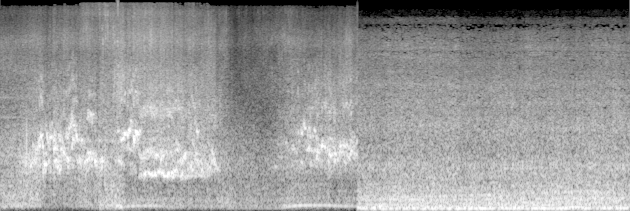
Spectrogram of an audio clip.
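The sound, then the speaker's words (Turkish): A yellow dump truck in Istanbul grinds and scrapes against highway barriers in two loud, screeching bursts, then crosses into the opposite lane and runs over two cars in a dense, continuous roar of crashing noise and rumble. No voices are heard. “Gitgide bariyerlere yaklaştı, sürtünmeye başladı, durmadı. Bariyerleri aşıp karşı şeride geçti. İki otomobili altına aldı.”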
